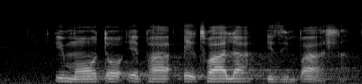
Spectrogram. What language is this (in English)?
Zulu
